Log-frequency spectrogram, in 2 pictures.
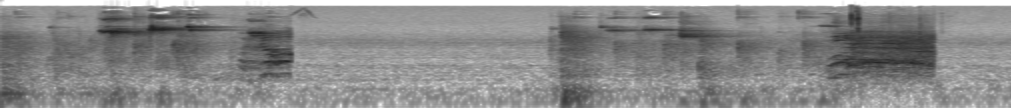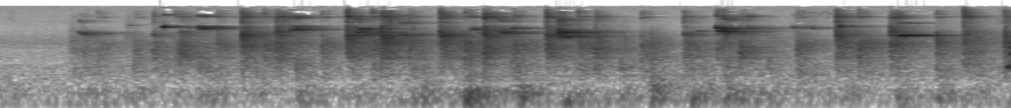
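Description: Table tennis rallies: a plastic ball pinging sharply off rubber bats and the table. One long rally runs at about two hits a second. Loud shouts break out as points end.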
